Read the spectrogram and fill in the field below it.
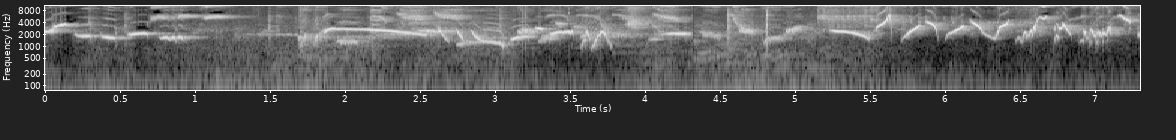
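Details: White-rumped shama (murai batu) song used as a stimulus to rouse a sluggish bird into fighting form: a rapid, varied run of clear whistled slurs mixed with harsh, scratchy notes. The phrases rise and fall without a pause.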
